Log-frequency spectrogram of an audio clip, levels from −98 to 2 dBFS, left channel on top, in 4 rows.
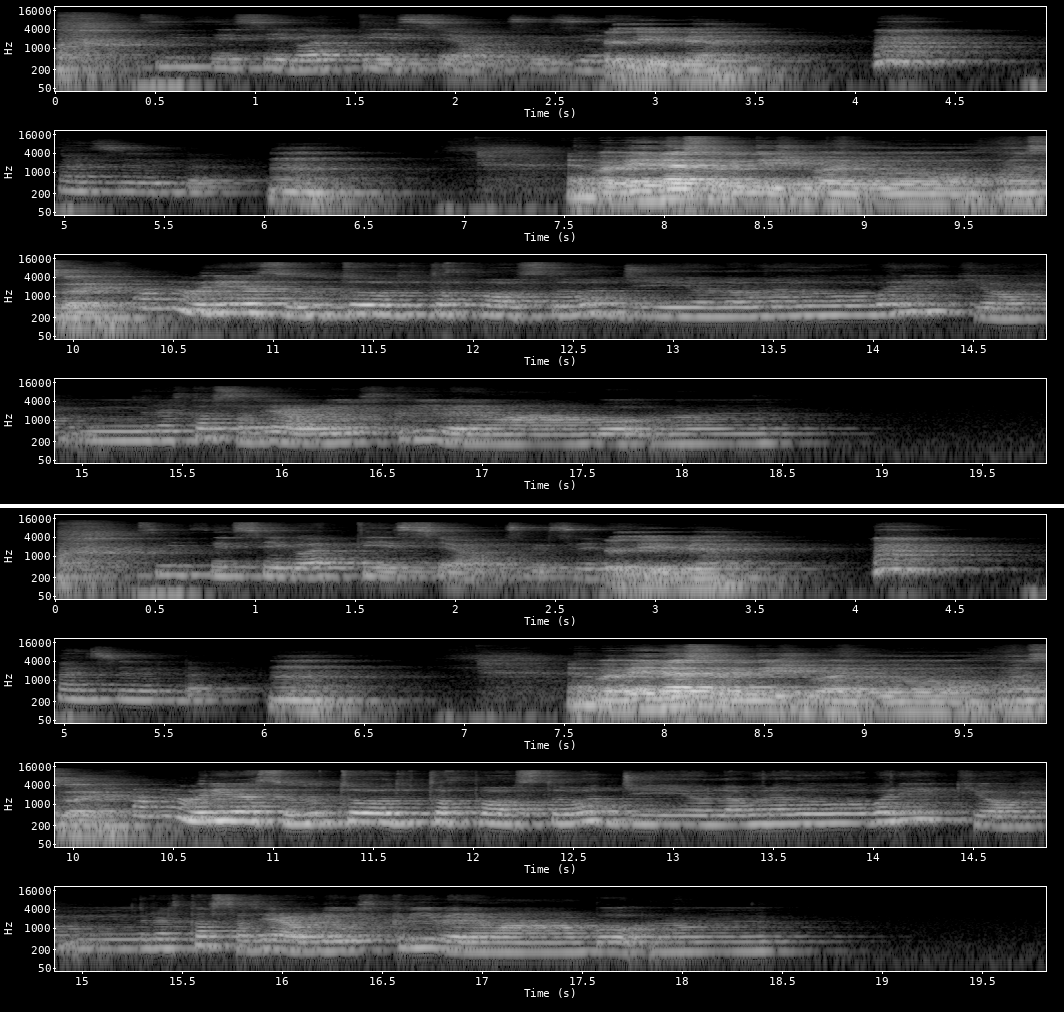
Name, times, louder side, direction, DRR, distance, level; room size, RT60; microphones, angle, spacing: voice 1, 0.4-2.8 4.1-4.4 5.0-5.7 10.3-18.4, right 2 dB, 80° right, 0 dB, 0.5 m, -33 dB
voice 2, 2.7-3.4 6.0-6.3 7.5-10.2, left 1 dB, 25° left, -9 dB, 1.1 m, -26 dB
4.8 x 2.5 x 2.2 m, 1.2 s
head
